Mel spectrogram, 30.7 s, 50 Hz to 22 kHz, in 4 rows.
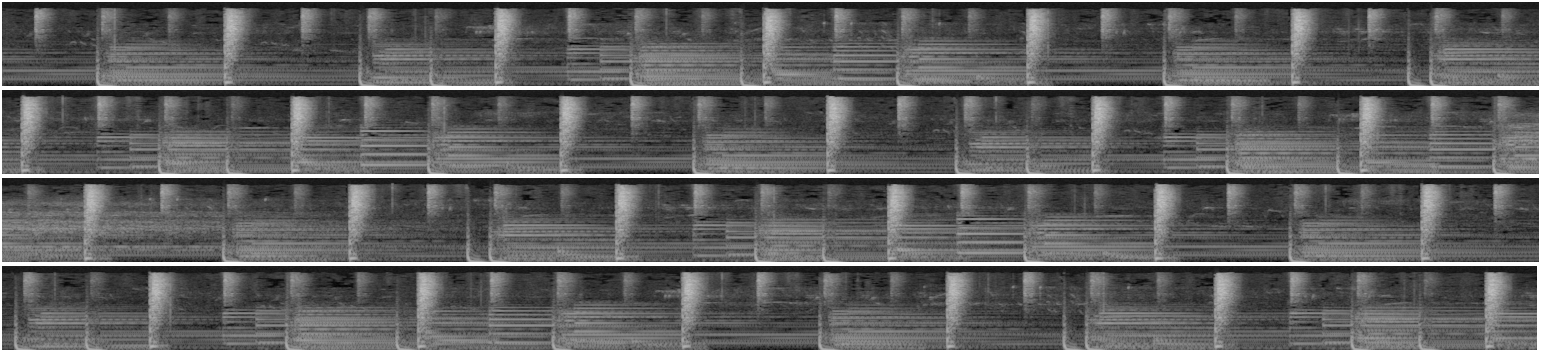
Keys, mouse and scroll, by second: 9.2 ctrl+=, 10.6 ctrl+-, 10.7 ctrl+=, 12.8 ctrl+-.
